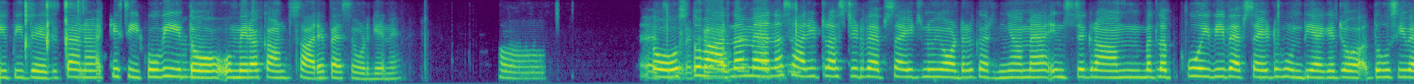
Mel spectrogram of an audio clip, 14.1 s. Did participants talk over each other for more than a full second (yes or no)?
yes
